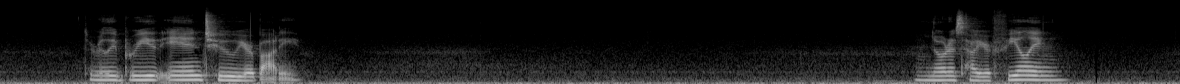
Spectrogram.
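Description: A young woman chants a long, steady tone close by.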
